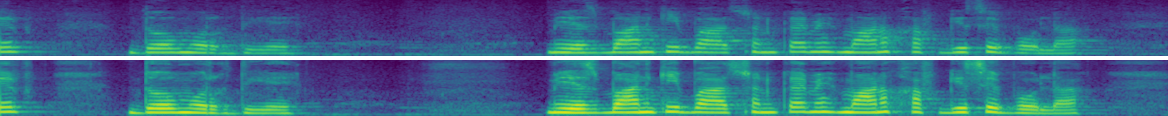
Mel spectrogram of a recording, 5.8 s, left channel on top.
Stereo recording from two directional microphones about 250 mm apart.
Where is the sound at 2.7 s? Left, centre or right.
Right.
